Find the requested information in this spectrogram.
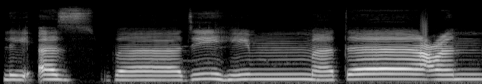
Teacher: ہو دوسرا میم مشدد ہو، تو ایسی صورت میں جو ہے دونوں میم کو آپس میں مکس کر کے ملا کر پڑھا جاتا ہے، یعنی کہ پڑھتے ہوئے ایسا فیل ہوتا ہے کہ ایک ہی میم پڑھی گئی ہے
